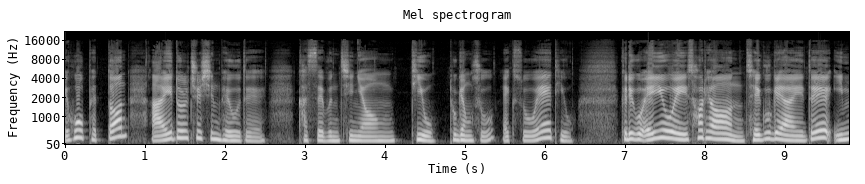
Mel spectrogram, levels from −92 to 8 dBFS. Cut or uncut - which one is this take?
uncut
